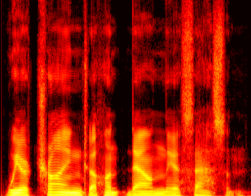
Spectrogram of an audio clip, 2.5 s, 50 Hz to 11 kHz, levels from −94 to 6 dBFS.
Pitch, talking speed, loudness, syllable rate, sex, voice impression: 110 Hz, 190 wpm, -16 LUFS, 4.6 syllables/s, male, masculine, very adult-like, slightly thick, cool, intellectual, slightly sweet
